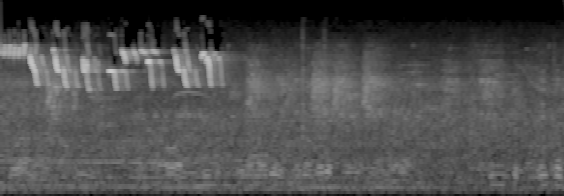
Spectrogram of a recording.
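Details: El Cristalino style song from a saffron finch, built of prio, golpe and pitadas. Shrill, high chirps repeat rapidly for about two seconds, then fade. Voices chatter in the background the whole time.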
